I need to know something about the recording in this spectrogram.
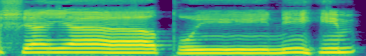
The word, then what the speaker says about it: شياطينهم: إلى شياطينهم شياطي شنو شياطينهم شياطي is heavy or thick.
